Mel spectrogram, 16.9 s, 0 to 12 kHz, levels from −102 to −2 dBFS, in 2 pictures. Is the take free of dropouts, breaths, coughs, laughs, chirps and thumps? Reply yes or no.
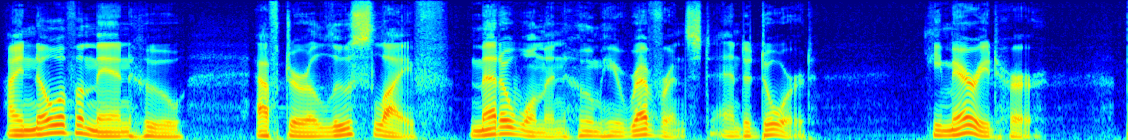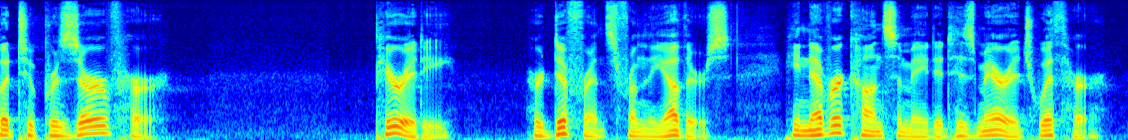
yes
